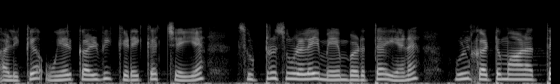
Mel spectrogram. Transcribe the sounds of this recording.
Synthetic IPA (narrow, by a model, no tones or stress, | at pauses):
ɐɭɪkːɐʔʊjɐɾkɐɭʋikɪɽɐɪkːɐt͡ʃːɛjːɐ | sʊʈrɯsuːɻɐlɐɪmeːmbɐɽɯt̪ːɐɛnɐʊɭkɐʈːɯmaːnɐt̪ːɐ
